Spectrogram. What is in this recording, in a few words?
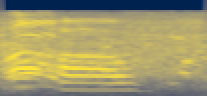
uh oh; Susan St. James; WrestleMania; wm2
